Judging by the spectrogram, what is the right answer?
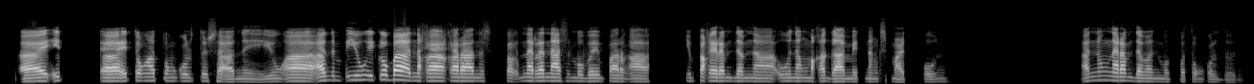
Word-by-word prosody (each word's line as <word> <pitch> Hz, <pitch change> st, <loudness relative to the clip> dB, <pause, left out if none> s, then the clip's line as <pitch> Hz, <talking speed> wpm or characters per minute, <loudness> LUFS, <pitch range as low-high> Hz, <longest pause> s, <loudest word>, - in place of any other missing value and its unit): Ay 160 Hz, +5 st, +4 dB
it -, -, -57 dB, 0.6 s
ito 175 Hz, -, -6 dB
nga, 175 Hz, -, -1 dB
tungkol 160 Hz, -1 st, -11 dB
'to 160 Hz, +1 st, -11 dB
sa 125 Hz, -, 0 dB
ano 135 Hz, +1 st, -10 dB
eh, 125 Hz, +1 st, -9 dB
yung, 140 Hz, -, -11 dB
ah, 155 Hz, -1 st, +4 dB
ano, 195 Hz, +2 st, 0 dB
yung 210 Hz, +3 st, -3 dB
ikaw 215 Hz, +2 st, -1 dB
ba 215 Hz, -3 st, +9 dB
nakakaranas 165 Hz, -2 st, +2 dB, 0.3 s
naranasan 165 Hz, -1 st, +1 dB
mo 155 Hz, -, -7 dB
ba 150 Hz, -, -5 dB
yung 150 Hz, -1 st, -6 dB
parang, 145 Hz, -2 st, -3 dB
ah, 135 Hz, 0 st, -3 dB, 0.4 s
yung 160 Hz, -, -18 dB
pakiramdam 160 Hz, -2 st, +1 dB
na 145 Hz, -1 st, -3 dB
unang 155 Hz, 0 st, -7 dB
makagamit 140 Hz, -1 st, 0 dB
ng 135 Hz, 0 st, -11 dB
smartphone? 125 Hz, 0 st, -11 dB, 1.3 s
Anong 190 Hz, +7 st, -6 dB
naramdaman 165 Hz, -6 st, 0 dB
mo 135 Hz, -1 st, -15 dB
patungkol 125 Hz, -3 st, -18 dB
do'n? 110 Hz, -1 st, -25 dB
155 Hz, 165 wpm, -20 LUFS, 140-170 Hz, 1.3 s, ba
